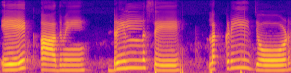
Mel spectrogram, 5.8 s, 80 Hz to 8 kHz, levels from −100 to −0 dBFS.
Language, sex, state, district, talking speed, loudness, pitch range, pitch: Hindi, female, Punjab, Fazilka, 60 wpm, -15 LUFS, 210-280 Hz, 225 Hz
